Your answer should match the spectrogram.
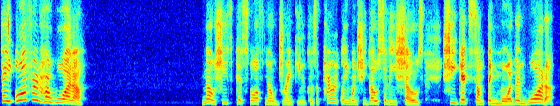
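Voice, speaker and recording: Woman commentator, scolding and profane, slow deliberate delivery, dry close sound. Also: fairly high pitch, big pitch swings, fairly bright tone, dry recording. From New York. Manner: blunt, scolding, heavy swearing. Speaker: commentator reacting to a clip.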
